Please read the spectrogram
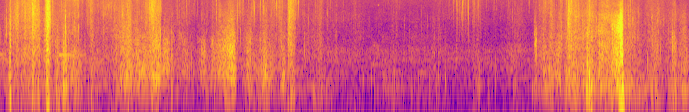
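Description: Handling noise on a handheld phone's microphone as it is swung about: rubbing and rustling with several sharp knocks, in two spells, the first over the opening four seconds or so and the second starting about eight seconds in, quieter in between.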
